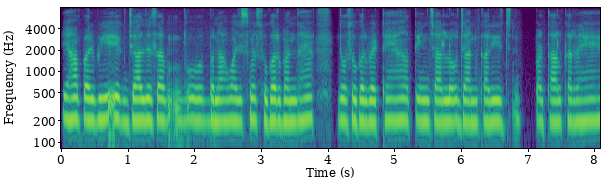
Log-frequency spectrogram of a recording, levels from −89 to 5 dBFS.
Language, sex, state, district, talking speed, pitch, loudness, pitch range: Hindi, female, Uttar Pradesh, Lalitpur, 190 wpm, 200 Hz, -15 LUFS, 195-205 Hz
